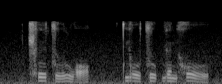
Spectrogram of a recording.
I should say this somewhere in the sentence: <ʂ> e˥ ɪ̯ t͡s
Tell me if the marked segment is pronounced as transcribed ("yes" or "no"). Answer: no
